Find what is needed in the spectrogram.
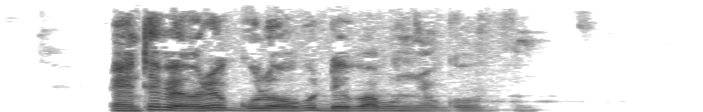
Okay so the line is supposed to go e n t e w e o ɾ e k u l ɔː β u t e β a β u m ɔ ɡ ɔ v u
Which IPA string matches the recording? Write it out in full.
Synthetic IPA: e n t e β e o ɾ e ɡ u l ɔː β u d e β a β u ɲ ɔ ɡ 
